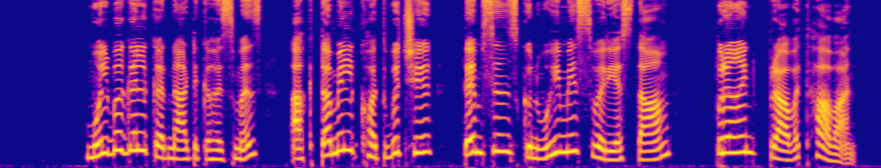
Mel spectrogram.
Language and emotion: Kashmiri, neutral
